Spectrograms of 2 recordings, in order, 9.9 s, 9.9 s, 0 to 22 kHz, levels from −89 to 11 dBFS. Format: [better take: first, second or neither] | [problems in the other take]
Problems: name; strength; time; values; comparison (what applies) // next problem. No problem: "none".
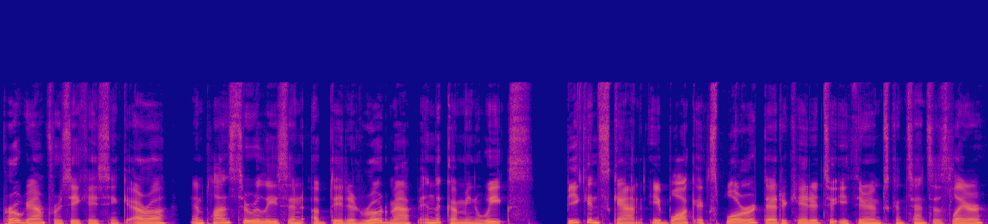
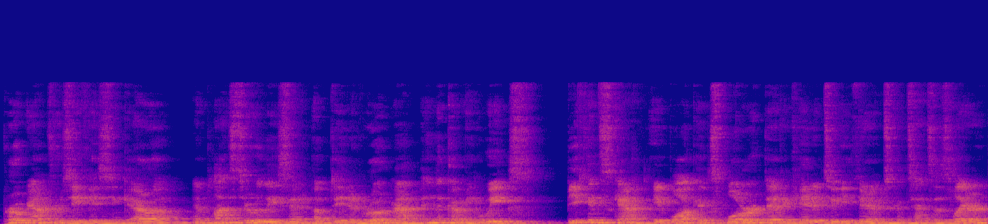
first | off-mic speech; far // room echo; noticeable; dies away in 0.8 s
